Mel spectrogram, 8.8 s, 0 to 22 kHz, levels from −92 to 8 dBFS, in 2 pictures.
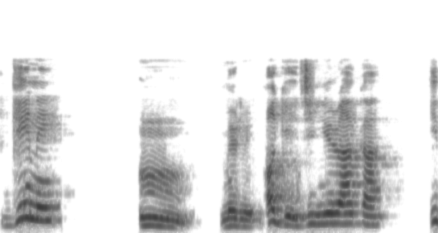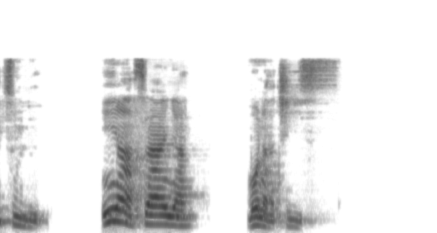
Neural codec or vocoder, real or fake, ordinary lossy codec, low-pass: none; real; none; none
